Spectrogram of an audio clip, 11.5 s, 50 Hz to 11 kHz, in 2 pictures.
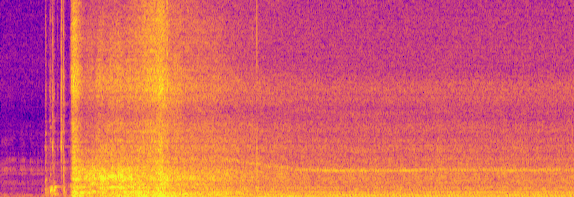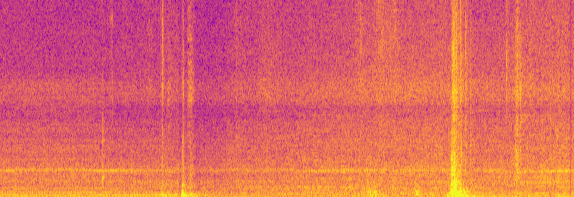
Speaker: Толкатели поменены, в данном случае 4 штуки. И вот можно теперь послушать, как будет работать двигатель.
